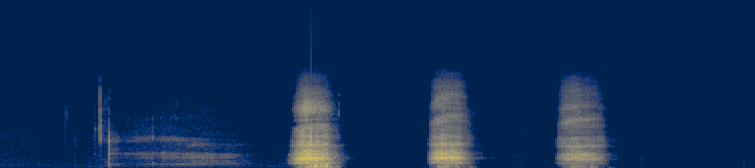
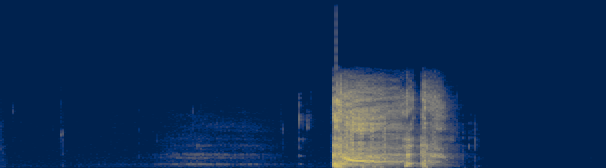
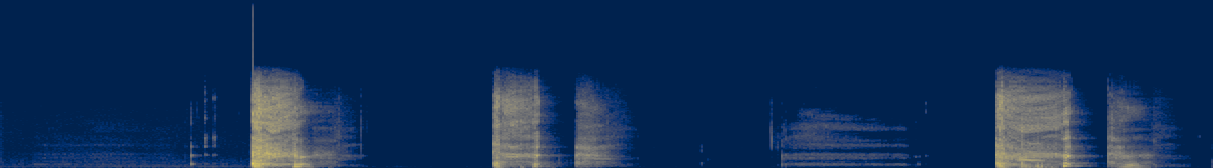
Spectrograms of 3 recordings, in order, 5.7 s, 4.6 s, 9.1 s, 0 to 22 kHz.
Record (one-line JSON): {"exhalation_length": "5.7 s", "exhalation_amplitude": 26925, "exhalation_signal_mean_std_ratio": 0.26, "cough_length": "4.6 s", "cough_amplitude": 31958, "cough_signal_mean_std_ratio": 0.28, "three_cough_length": "9.1 s", "three_cough_amplitude": 32148, "three_cough_signal_mean_std_ratio": 0.26, "survey_phase": "alpha (2021-03-01 to 2021-08-12)", "age": "18-44", "gender": "Female", "wearing_mask": "No", "symptom_cough_any": true, "symptom_fatigue": true, "symptom_headache": true, "symptom_change_to_sense_of_smell_or_taste": true, "symptom_loss_of_taste": true, "symptom_onset": "6 days", "smoker_status": "Never smoked", "respiratory_condition_asthma": false, "respiratory_condition_other": false, "recruitment_source": "Test and Trace", "submission_delay": "3 days", "covid_test_result": "Positive", "covid_test_method": "RT-qPCR", "covid_ct_value": 20.0, "covid_ct_gene": "ORF1ab gene"}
